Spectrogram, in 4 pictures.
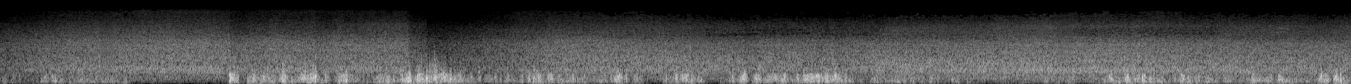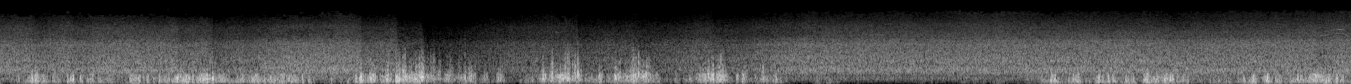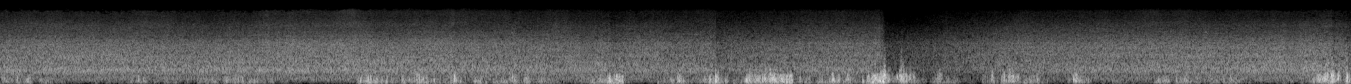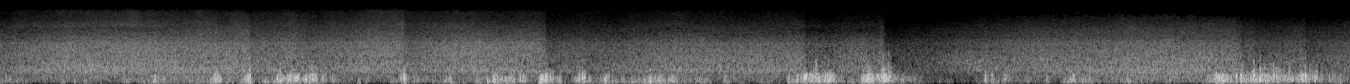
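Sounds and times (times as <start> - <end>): ocean surf on beach: 0.0 - 54.0
wind buffeting microphone: 0.0 - 54.0.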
